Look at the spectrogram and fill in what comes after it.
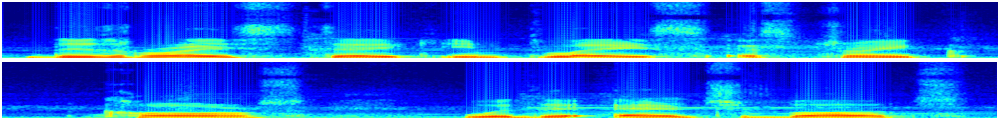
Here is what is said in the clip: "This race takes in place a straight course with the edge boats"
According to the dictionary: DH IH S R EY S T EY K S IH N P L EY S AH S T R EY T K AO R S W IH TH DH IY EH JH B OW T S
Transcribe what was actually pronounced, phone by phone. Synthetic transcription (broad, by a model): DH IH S R EY S T EY K IH N P L EY S AH S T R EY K K AO R S W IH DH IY EH JH B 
